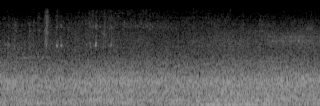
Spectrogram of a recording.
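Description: Steady city street ambience: a constant hum of distant road traffic, with a few faint light clicks a second or two in.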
